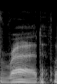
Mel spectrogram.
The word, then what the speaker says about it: rud: He's like, he has the regular dialogue and then he'll say like road, but it's like pronounced red, like R-U-D.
